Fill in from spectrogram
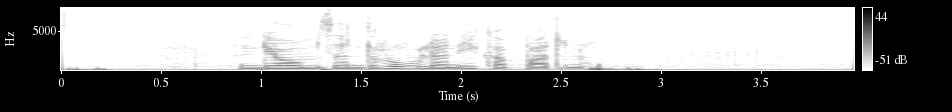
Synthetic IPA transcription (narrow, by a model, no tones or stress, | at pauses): ʔɨnd̪jawmzənd̪ɨɾoləne̞kʰəbːad̪nəw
